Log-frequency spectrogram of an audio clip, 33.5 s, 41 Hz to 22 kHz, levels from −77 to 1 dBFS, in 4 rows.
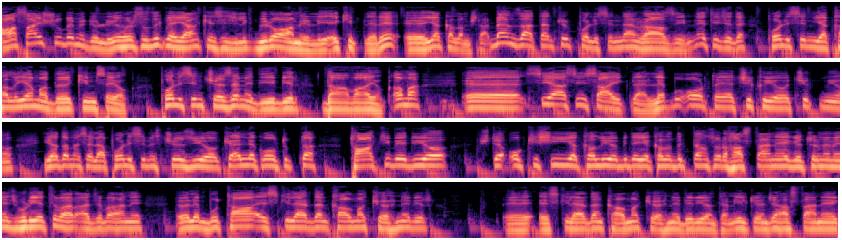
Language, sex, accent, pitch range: Turkish, male, native, 115-160 Hz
